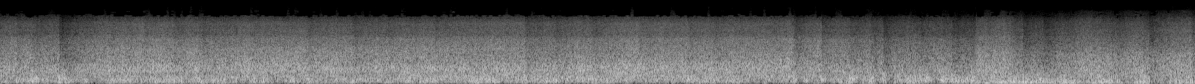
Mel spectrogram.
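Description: Rough sea surf breaking on the beach, with steady wind buffeting the microphone.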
